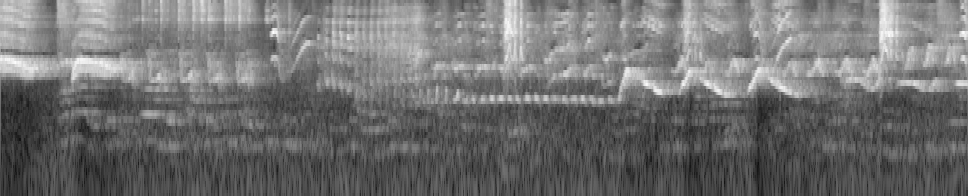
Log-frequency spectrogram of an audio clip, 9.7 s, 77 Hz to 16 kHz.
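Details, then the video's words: Oriental magpie-robin in a breeding aviary, 2022: a sustained whistle opens, then varied phrases follow, including a steady trill and a run of repeated swooping whistled notes. "Giọng Chim Choè Than Hót"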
